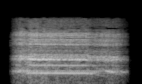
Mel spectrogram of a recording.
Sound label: model a car horn; Cartoon FX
